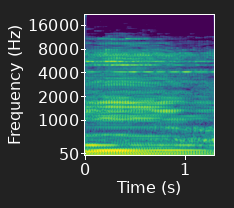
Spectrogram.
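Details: Apple HomePod playing bass: deep notes carry a flabby farting buzz with significant popping instead of a clean tone. Suspected DC offset or a bent subwoofer breaking the seal; finding is subwoofer distortion from a burnt voice coil.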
